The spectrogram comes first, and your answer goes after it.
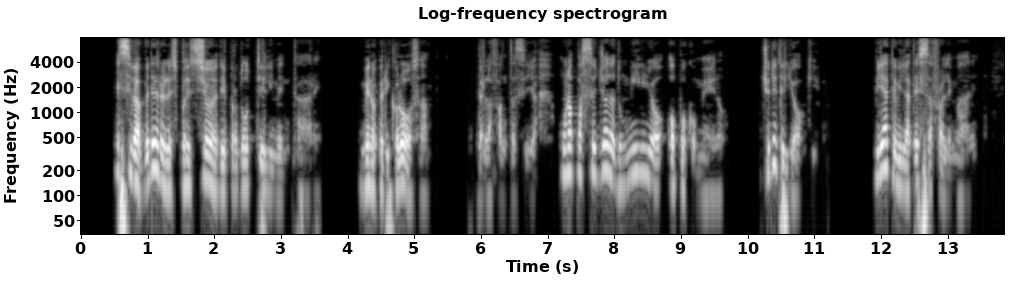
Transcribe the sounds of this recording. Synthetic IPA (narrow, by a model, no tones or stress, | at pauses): esːivaːvːed̪ɛːɾelespozit̪sːjoːned̪ejpɾod̪ot̪ːieliment̪ʰa̰ːɾi | mɛːnopeɾʔikoloːsa̰ | perlafa̰nt̪az̥ḭːa̰unapasːed͡ʒːaːt̪ad̪ummiʎːoːpːɔːkomɛːno | kjud̪eːt̪eʎːiɔ̰kʰːi | piʎːaːt̪evilat̪ɛst̪afɾalema̰ːni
